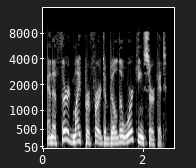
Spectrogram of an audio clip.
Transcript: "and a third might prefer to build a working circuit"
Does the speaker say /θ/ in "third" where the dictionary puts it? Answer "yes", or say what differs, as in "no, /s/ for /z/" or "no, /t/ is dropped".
yes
